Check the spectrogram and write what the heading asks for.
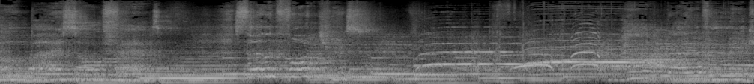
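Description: Live performance of a slow pop song: a male lead singer over sustained keyboard chords, with gliding, arching high notes in the second half.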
